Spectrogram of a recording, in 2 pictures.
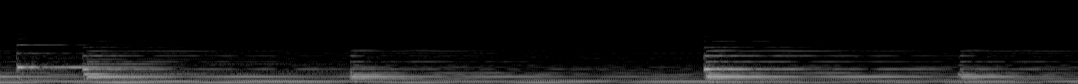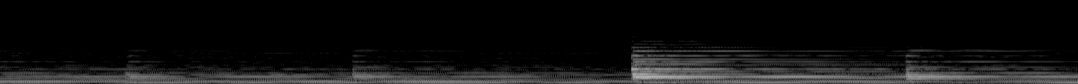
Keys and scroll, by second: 0.6 Left, 2.9 Left, 4.5 Left, 5.8 Left, 7.3 Left, 9.6 Left, 11.0 Left, 13.0 Left, 14.4 Left, 15.7 Left, 17.2 Left, 18.4 Left, 20.5 Left.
